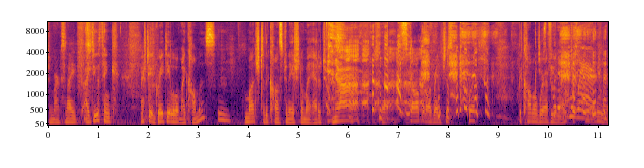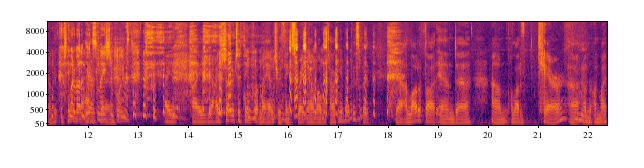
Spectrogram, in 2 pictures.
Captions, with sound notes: and I do think, actually, a great deal about my commas, Mm. Much to the consternation of my editor. (All laughing) Stop it already. Just put the commas wherever you like. Just put it anywhere. What about an exclamation point? (Laughing) I shudder to think what my editor thinks right now while we're talking about this, but yeah, a lot of thought and a lot of care on my part,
